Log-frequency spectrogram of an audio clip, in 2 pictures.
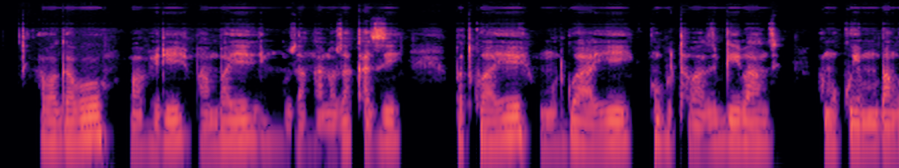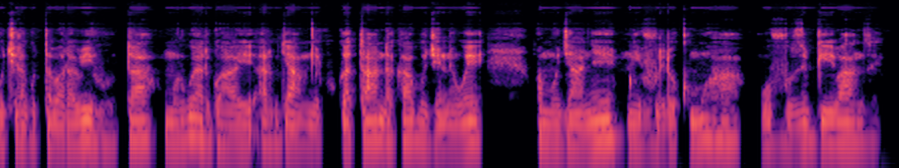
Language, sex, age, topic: Kinyarwanda, male, 18-24, health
